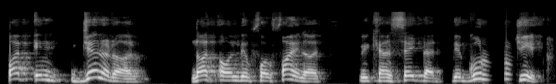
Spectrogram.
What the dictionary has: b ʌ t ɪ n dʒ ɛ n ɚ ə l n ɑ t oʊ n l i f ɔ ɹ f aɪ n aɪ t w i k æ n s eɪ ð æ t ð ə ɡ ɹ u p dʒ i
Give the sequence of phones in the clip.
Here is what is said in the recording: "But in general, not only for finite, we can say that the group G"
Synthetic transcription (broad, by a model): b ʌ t ɪ n dʒ ɛ n ɚ ə l n ɑ t oʊ n l i f ɔ ɹ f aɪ n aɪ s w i k æ n s eɪ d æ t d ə ɡ u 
